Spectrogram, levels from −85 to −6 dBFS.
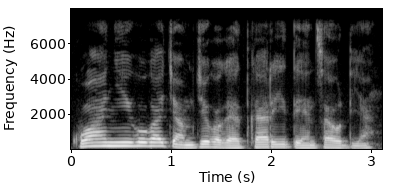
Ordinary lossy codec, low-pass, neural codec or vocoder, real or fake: none; 7.2 kHz; none; real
